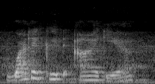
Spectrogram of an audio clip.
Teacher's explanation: The tone rises at the beginning and gradually falls at the end. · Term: Exclamation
